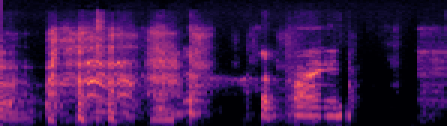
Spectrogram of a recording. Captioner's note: all laughing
